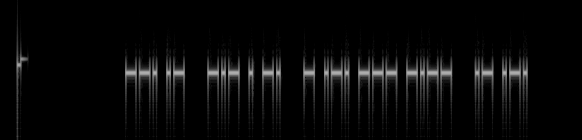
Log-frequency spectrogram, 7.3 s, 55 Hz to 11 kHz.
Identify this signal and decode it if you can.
Morse code, heard as a keyed tone, about 28 wpm, 700 Hz. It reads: GA KEN TROY AR
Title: K1USN SST QSO Practice - 28wpm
